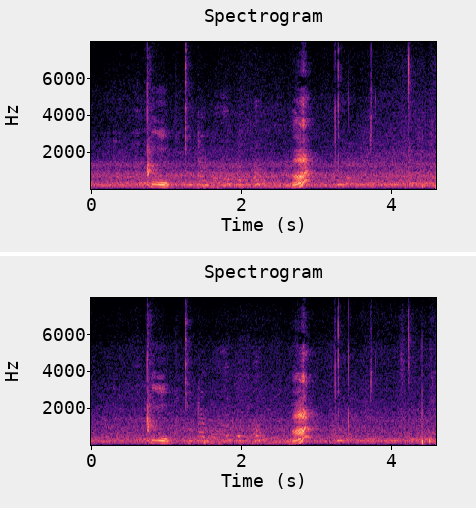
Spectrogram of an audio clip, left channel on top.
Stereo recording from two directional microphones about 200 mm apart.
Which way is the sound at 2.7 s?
45° right (ahead or behind).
